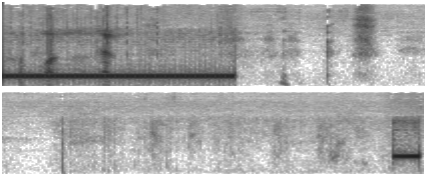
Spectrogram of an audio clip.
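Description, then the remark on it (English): A steady, loud telephone dial tone hums for under two seconds, then cuts off into near silence with a few faint clicks, before a short high beep sounds at the end. “See if we don't get a beep.”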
